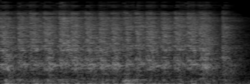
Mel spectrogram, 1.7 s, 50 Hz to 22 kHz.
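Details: Honda CB750 after Dyna S ignition install and static timing, choke open, no fuel supply hooked up; quick ragged burst of firing for about 1.5 seconds then dies: ignition sparks, engine fires briefly, needs fuel.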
